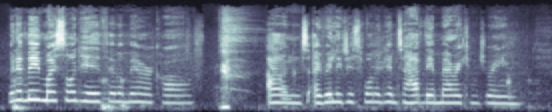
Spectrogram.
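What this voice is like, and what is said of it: Thick British accent. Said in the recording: “she has a thick ass British accent.”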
